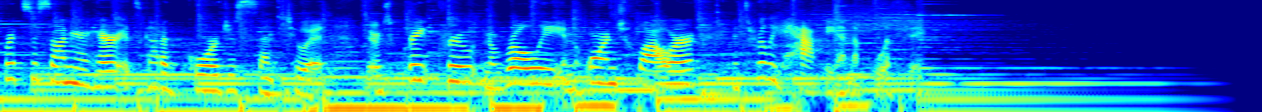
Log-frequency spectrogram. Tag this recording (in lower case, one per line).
speech
music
